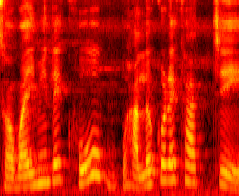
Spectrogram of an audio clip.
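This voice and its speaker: A woman's voice: a little high, animated, normal speed, darkish tone. A woman narrating and voicing a children's doll-play story in a simple, homely way. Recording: faint background noise.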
